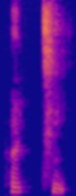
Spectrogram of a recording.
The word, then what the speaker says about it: petit: So the first one, petit, the T is silent because that is a consonant at the end of a word.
